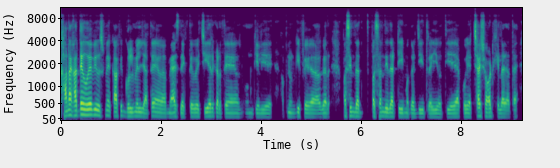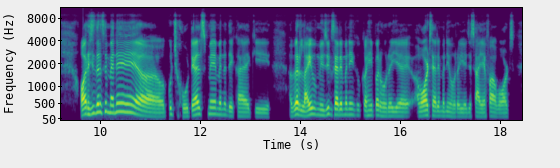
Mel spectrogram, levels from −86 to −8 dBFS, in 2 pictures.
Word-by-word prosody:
खाना 155 - +3
खाते 145 +4 +5
हुए 160 0 +4
भी 160 - -2
उसमें 145 0 -5
काफ़ी 125 +2 -2
घुल-मिल 120 0 -5
जाते 130 - -5
हैं। 115 -3 -5
मैच 110 0 -3
देखते 110 +1 -8
हुए 115 0 -6
चीयर 120 +1 -4
करते 110 -1 -7
हैं 105 0 -6 0.2
उनके 110 0 -12
लिए 105 -1 -10 0.2
अपनी 115 - -14
उनकी 110 +2 -9
फे 110 -1 -6
अगर 105 +2 -7 0.3
पसिंदद 120 -3 -2 0.2
पसंदीदा 120 -2 -3
टीम 110 0 -7
अगर 105 0 -9
जीत 105 -1 -10
रही 100 0 -7
होती 105 0 -12
है 105 - -6
या 105 0 -4
कोई 110 0 -7
अच्छा 125 +4 +2
शॉट 115 -1 -2
खेला 105 -1 -6
जाता 100 +1 -9
है। - - -13 0.5
और 185 - +10
इसी 180 +3 +3
तरह 240 +1 +6
से 260 +2 -1
मैंने 235 +2 +3 0.3
अ, 120 -8 +4
कुछ 180 -3 -2
होटल्स 155 +10 +4
में 185 0 +2
मैंने 170 -2 -3
देखा 125 -3 -4
है 120 -1 -1
कि 115 -1 -10 0.6
अगर 175 - +7
लाइव 155 +6 +5
म्यूज़िक 160 +3 -2
सेरेमनी 165 0 +3 0.2
कहीं 145 +1 -1
पर 155 -2 +2
हो 125 -1 -2
रही 125 0 -4
है, 125 -1 -1
अवॉर्ड 140 +4 +3
सेरेमनी 135 -2 -2
हो 115 -2 -6
रही 115 0 -6
है। 115 - -6
जैसे 115 - -2
आईफा 115 +2 0
अवॉर्ड्स 110 -1 -5
120 Hz, 215 wpm, -22 LUFS, 110-150 Hz, 0.6 s, और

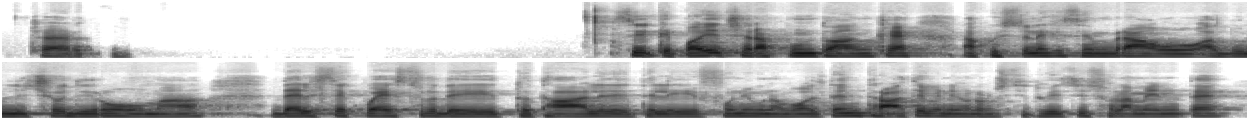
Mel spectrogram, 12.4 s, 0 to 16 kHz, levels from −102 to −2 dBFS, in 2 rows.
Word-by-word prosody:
Certo. 105 -3 -3 2.4
Sì, - - +1
che - - 0
poi 130 +2 +6
c'era 125 -3 +3
appunto 120 +1 +3
anche 115 +3 +2 0.2
la 115 - +1
questione 120 +2 0
che 125 - -3
sembravo 110 -2 +2
ad 105 0 -1
un 110 - 0
liceo 110 +1 -1
di 105 -1 0
Roma 105 0 -1 0.3
del 110 -1 0
sequestro 110 0 -2
dei 105 -1 -1
totale 105 0 +2
dei 100 -2 -3
telefoni 105 +1 -3
una 105 -1 -2
volta 105 +2 -2
entrati 120 -2 +3
venivano 105 -2 -3
restituiti 105 +2 -6
solamente 110 +1 -4
110 Hz, 135 wpm, -22 LUFS, 105-115 Hz, 2.4 s, poi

